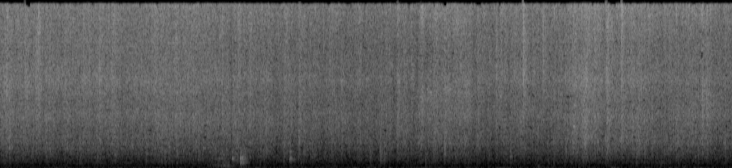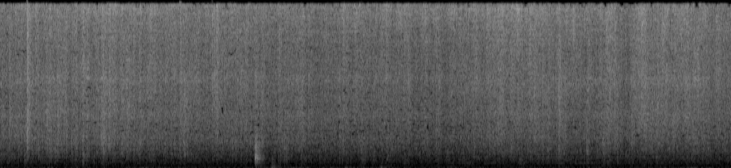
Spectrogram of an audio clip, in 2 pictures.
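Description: Dumplings frying in oil in a pan, with a steady sizzle. One sharp tap comes about thirteen seconds in.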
